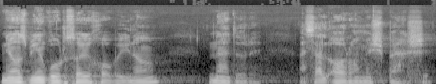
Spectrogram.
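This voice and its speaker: Impassioned middle-aged preacher in a reverberant hall. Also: male voice, fairly even intonation. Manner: emotive, rising to high impassioned pitch when voicing the story, drops to soft asides. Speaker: cleric preacher. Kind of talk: religious sermon with storytelling.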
